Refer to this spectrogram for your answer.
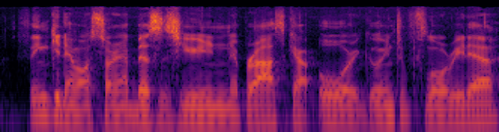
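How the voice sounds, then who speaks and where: Over a quiet background, a man speaks at a medium pitch with a Spanish accent. His intonation stays fairly even. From Ecuador. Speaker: business consultant. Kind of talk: interview. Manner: hesitant with fillers.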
